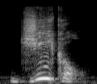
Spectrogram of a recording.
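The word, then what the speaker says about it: Jekyll: I actually think it's supposed to like Dr. Jackekal. I don't think it's supposed to be Jackal. I think the actual original pronunciation was gel. I'm I'm almost positive that I've read that somewhere that it's supposed to be gel, not jackal.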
